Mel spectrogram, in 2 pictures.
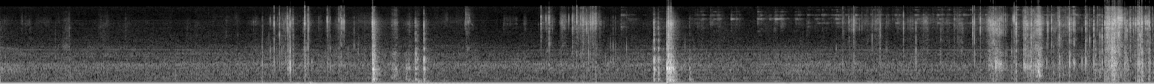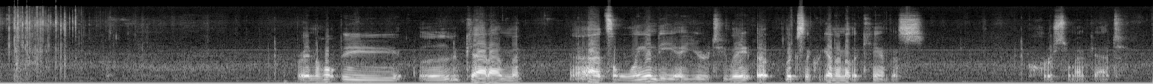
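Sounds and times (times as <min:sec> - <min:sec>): steady hiss: 0:00.0 - 0:23.0
trading cards rustling: 0:02.6 - 0:03.8, 0:05.4 - 0:06.4, 0:08.3 - 0:13.1.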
